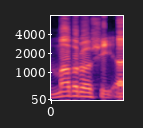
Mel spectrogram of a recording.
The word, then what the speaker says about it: Maboroshi: Maboroshi.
